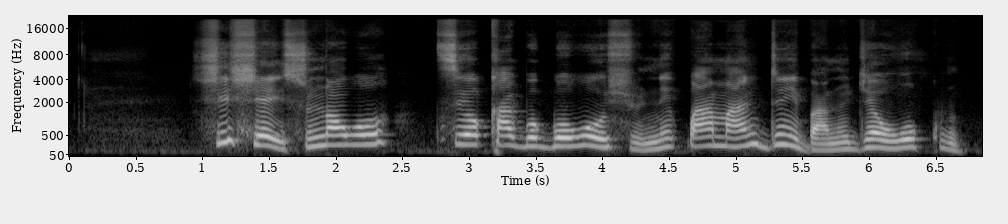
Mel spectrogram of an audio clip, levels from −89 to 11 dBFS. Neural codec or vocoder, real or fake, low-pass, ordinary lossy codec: autoencoder, 48 kHz, 128 numbers a frame, DAC-VAE, trained on Japanese speech; fake; none; none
